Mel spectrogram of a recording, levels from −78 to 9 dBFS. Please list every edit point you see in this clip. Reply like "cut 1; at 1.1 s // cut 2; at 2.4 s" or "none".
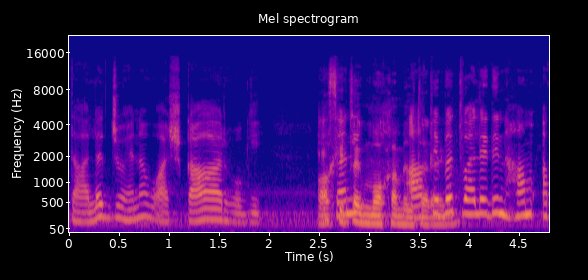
none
